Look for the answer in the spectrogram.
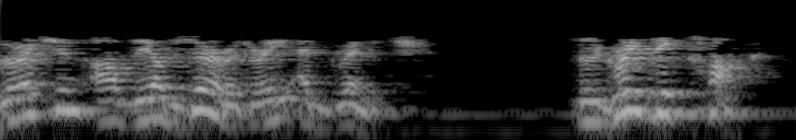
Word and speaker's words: Greenwich: Well, I was in the vicinity of a town called Greenwich. G-R-E-E-N-W-I-C-H, so W is silent. Greenwich.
